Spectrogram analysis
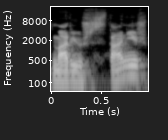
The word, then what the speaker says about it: Mariusz Stanisz: hi everyone yeah yeah actually my name is Mario Stanish but you PR pronounce it very well so I gave my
